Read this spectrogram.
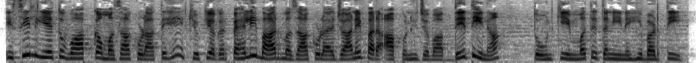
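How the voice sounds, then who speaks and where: A woman's voice: mid-range voice, animated, a little fast, a little mellow, faint music behind, close to an everyday voice. A woman voicing a heavy, outspoken young daughter-in-law in a cartoon story, fiery and defiant. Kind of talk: cartoon voice acting.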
